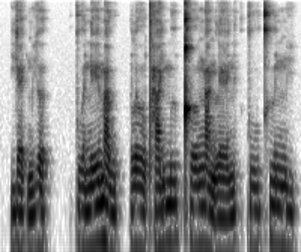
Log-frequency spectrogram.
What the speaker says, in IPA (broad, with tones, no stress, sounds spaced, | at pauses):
j ɛː˧˩ k̚ m i˥˨ ə̯ | k u˩ ə̯ n eː˧˥ m a˩ w | l ɤː˧˩ pʰ a˧˥ j m ɯː˧˥ p̚ kʰ ɤː˧˥ ŋ a˧˩ ŋ l ɛː˩˧ n | k uː˩˧ kʰ ɯː˧ n m i˩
